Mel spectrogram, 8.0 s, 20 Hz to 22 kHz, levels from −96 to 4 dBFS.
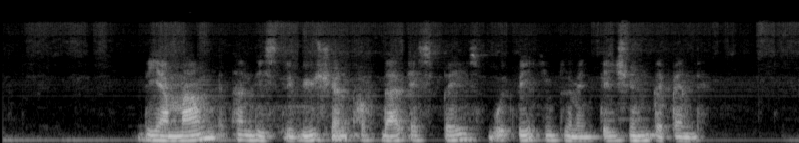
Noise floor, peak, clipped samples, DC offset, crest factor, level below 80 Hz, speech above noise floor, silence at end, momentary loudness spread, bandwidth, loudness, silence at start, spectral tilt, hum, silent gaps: -64 dBFS; -12 dBFS; under 0.1%; under 0.1%; 18 dB; -70 dBFS; 35 dB; 0.95 s; 11 LU; 11.5 kHz; -30 LUFS; 0.05 s; -8 dB/octave; none; none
